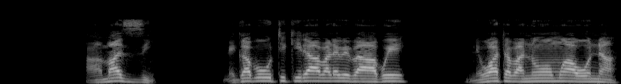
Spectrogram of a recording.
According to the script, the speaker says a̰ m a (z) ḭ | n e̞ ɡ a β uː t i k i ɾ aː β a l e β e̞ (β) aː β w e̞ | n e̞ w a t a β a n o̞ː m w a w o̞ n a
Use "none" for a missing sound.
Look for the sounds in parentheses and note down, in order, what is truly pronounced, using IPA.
zː, β

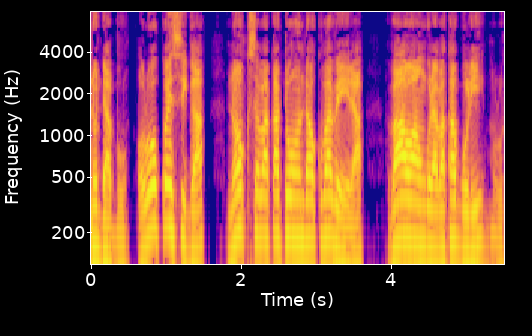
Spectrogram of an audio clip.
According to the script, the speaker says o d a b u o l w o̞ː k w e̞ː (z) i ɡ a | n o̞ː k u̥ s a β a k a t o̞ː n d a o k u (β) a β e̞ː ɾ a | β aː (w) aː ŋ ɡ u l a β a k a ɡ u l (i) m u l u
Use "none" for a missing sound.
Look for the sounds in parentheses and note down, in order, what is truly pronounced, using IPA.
s, β, w, i

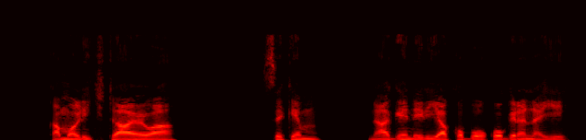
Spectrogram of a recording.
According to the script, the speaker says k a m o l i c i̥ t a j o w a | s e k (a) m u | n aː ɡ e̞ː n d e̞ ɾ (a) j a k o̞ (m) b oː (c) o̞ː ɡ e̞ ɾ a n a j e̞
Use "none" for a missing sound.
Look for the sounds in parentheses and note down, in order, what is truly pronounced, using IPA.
e, i, none, k

